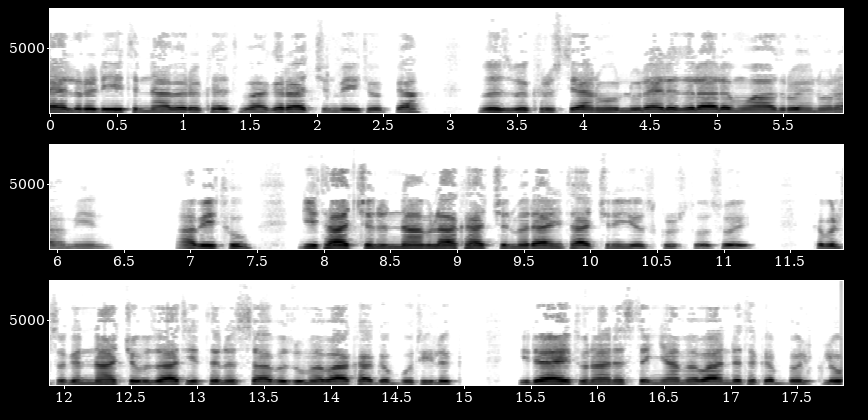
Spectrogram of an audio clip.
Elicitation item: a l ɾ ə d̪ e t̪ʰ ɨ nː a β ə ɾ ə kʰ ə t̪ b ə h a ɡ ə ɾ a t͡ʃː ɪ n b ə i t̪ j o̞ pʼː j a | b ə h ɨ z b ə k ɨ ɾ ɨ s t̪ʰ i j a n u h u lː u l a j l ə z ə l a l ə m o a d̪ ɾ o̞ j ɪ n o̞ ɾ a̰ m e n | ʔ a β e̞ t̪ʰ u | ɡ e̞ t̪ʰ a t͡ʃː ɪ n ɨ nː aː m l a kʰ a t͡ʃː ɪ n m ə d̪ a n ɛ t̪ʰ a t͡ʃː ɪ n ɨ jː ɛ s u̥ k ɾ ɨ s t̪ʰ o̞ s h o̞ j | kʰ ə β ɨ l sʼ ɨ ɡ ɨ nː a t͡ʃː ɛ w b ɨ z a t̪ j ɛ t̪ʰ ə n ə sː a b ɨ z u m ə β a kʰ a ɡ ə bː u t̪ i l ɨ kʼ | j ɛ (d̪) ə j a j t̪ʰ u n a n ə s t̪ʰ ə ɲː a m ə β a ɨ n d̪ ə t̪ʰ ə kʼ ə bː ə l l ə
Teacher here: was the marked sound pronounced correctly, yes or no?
yes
